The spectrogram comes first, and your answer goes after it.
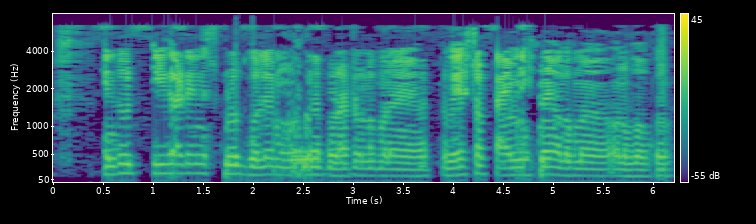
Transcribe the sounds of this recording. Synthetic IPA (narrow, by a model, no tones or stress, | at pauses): kint̪uʈiɡaɹɖiniskulɔt̚ɡolɛmumanɛpɔɽatɔɔlɔkmanɛwestɔp̚ʰʈajmnisnajɔlɔk̚mojɔ̰nubʱɔbkɔɹʊ̃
